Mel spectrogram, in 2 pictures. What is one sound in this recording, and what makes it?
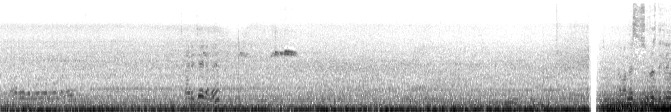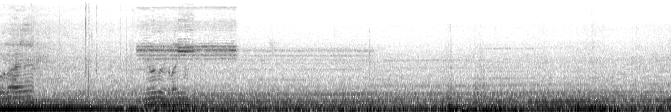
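A car engine hums steadily from inside a moving vehicle.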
